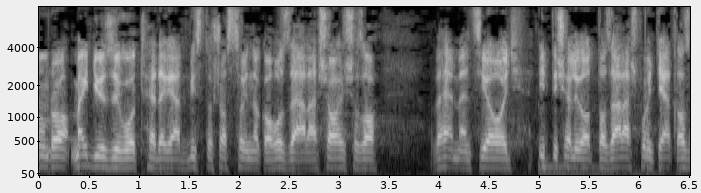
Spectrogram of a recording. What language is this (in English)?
Hungarian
